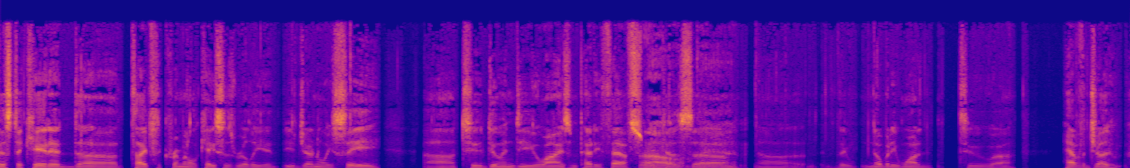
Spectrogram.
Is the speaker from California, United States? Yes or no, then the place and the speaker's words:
yes; La Jolla, California, United States; I grew up in La Jolla, and it's kind of like if I grew up in Aspen, I'd be a skier. I grew up in La Jolla. I'm a surfer.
